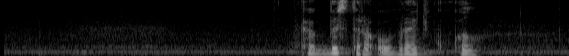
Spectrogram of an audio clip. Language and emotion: Russian, neutral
